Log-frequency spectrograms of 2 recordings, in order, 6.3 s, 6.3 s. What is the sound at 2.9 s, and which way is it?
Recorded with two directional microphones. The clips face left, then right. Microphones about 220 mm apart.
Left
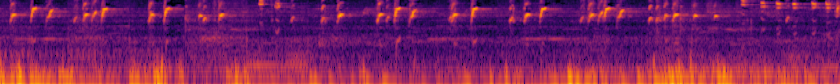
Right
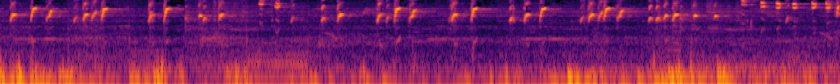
Bird, 10° left (ahead or behind).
